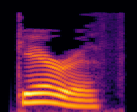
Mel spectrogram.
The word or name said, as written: gareth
